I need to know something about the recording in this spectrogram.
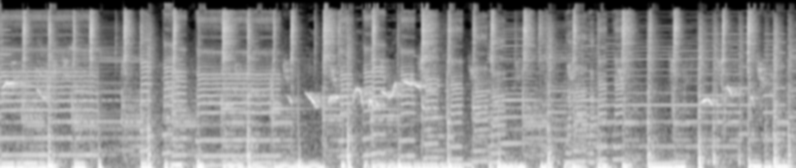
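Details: Upbeat music with plucked guitar and steady bass fills the whole stretch, with no clear animal voice.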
